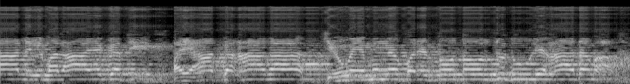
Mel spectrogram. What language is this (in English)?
Arabic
